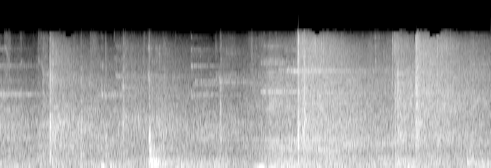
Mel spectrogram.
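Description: Badminton being played in a sports hall: four sharp racket hits on a shuttlecock, roughly a second or two apart, with short high squeaks from shoes on the court floor.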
